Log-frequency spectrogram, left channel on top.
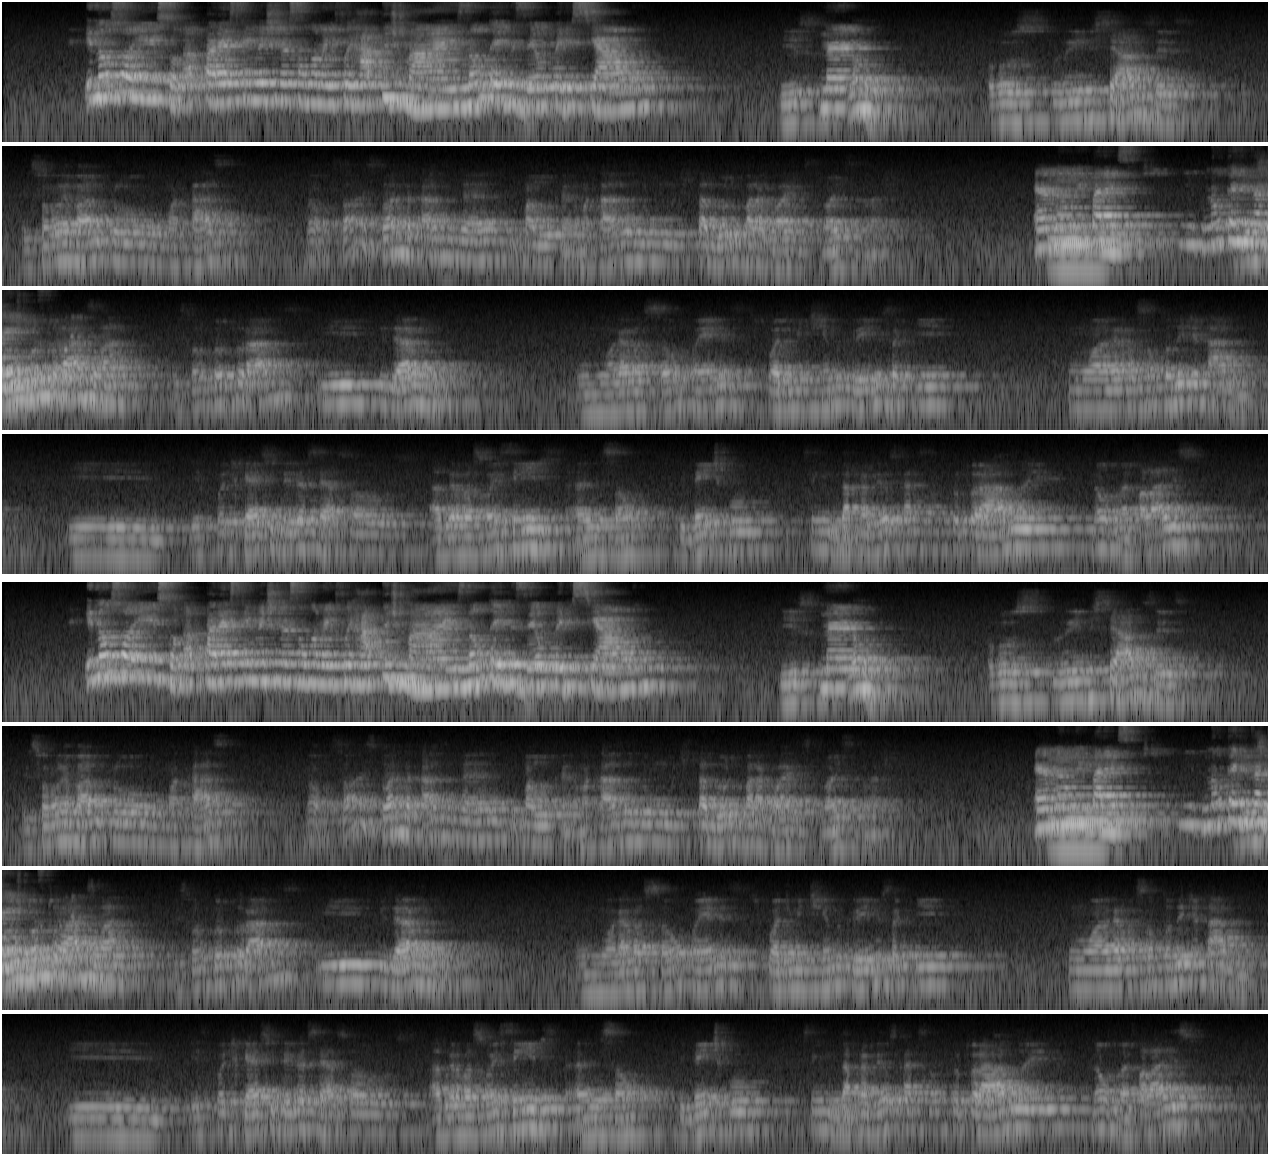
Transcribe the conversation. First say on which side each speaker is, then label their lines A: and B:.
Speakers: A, on the left; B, in the centre.
A: e não só isso, a- parece que a investigação também foi rápida demais, não teve zelo pericial,
B: Isso.
A: né?
B: Não, os, os indiciados, eles, eles foram levados para uma casa. Não, só a história da casa já é maluca. Era uma casa do ditador do Paraguai, Stroessner, eu acho.
A: É,
B: Que...
A: não, e parece que não teve
B: E eles
A: cadeia
B: foram
A: de
B: torturados
A: custódia.
B: lá. Eles foram torturados e fizeram uma gravação com eles, tipo, admitindo o crime, só que uma gravação toda editada. E esse podcast teve acesso aos, às gravações sem edi a edição. E tem, tipo, assim, dá pra ver os caras sendo torturados e. Não, tu vai falar isso.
